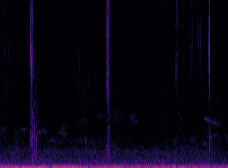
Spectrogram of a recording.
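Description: Bottom leaves of a pineapple pup being pulled off by hand, a few sharp snaps as they break away, over a steady low hum.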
